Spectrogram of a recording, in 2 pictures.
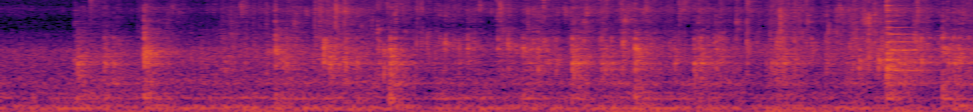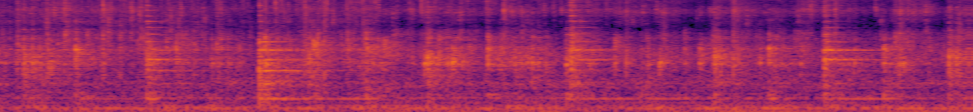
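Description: Coconut oil sizzling in a nonstick pan as dried red chillies, sliced onion and curry leaves fry for a Kerala tempering (varavu), with a wooden spatula stirring and scraping against the pan in frequent short clicks. The chillies are crisping in the hot oil.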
